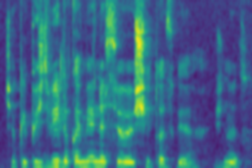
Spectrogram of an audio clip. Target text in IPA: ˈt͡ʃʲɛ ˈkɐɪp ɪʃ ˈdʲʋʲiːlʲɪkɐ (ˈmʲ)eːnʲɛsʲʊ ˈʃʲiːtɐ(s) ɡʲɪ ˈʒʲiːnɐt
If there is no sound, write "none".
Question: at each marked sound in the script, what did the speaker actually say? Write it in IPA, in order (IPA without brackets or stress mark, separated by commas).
mʲ, s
